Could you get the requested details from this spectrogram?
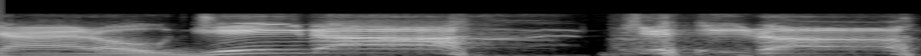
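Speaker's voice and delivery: play-acted very high, very slow yell. Recapping a movie scene, Bloodshot yelling Gina. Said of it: "He yells Gina a lot".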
